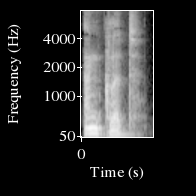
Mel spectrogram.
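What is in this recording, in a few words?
"anklet", British English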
